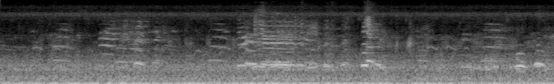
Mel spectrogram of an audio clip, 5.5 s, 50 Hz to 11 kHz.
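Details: In the early morning of 2019 at Changwon's Junam Reservoir, a crowd of migratory birds calls in rough honking bursts, two louder calls standing out amid a murmur of distant voices and low rumble.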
